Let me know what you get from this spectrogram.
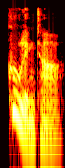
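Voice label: "cooling tower", British English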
